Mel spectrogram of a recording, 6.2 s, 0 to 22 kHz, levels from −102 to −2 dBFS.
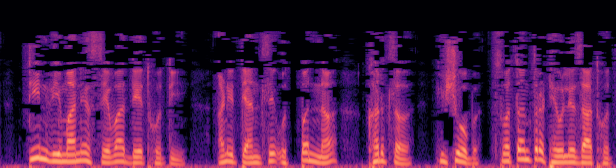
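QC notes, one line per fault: Throughout: WMA compression, likely from a low-bitrate transform encoder, around 32 kbps by the sound of it. Long coding blocks smear quantisation noise around the speech, giving a ringing, washy quality with hiss that swells and fades with it, and nothing survives above 10.1 kHz.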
